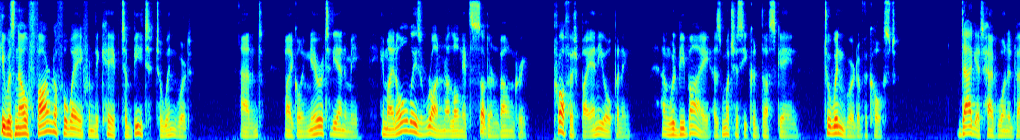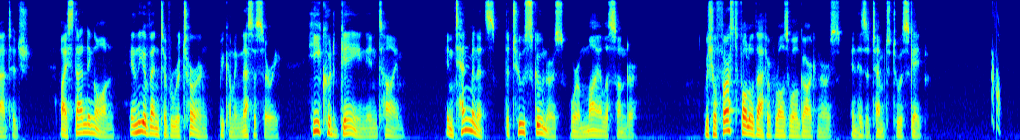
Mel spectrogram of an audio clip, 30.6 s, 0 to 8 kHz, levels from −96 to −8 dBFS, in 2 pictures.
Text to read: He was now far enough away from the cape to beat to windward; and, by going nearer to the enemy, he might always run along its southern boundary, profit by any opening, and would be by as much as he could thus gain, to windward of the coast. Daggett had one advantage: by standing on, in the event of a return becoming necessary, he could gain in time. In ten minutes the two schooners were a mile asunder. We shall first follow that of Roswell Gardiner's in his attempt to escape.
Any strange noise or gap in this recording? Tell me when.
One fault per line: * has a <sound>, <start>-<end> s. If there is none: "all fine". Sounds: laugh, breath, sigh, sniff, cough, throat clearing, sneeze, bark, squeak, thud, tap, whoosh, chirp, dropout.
* has a chirp, 30.2-30.4 s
